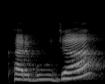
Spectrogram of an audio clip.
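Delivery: usual speaking voice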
